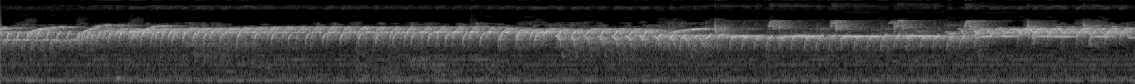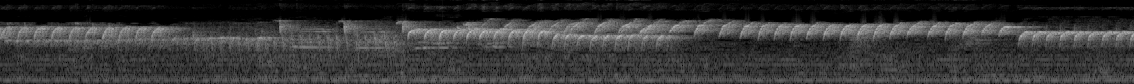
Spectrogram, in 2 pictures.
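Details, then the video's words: A canary sings a long, unbroken run of bright rolling trills and rapid chirped tours, high and piercing, with only one brief pause before resuming. "أجمل تغريد لطير الكناري beautiful tweet of the canary bird"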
